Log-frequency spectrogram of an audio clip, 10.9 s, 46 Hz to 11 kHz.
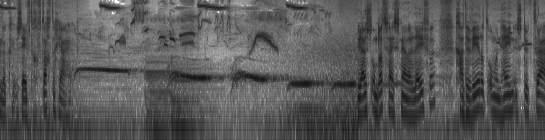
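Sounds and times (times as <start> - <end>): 
speech: 0.0 - 1.6, 7.2 - 10.9
bird singing whistles and chirps: 0.0 - 10.9
low rumble: 1.7 - 8.8.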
